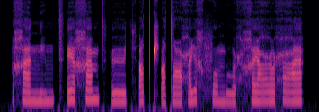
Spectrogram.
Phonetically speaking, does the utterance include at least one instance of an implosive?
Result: no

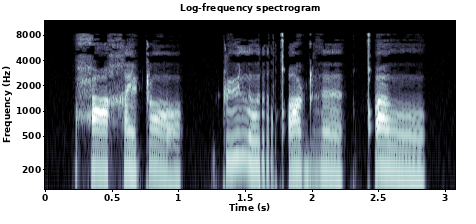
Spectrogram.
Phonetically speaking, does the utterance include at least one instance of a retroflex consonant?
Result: yes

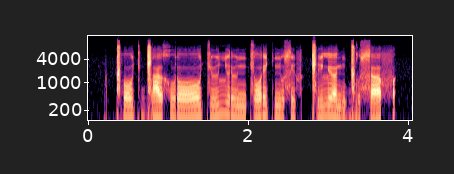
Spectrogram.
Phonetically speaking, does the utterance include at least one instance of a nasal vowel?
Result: no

